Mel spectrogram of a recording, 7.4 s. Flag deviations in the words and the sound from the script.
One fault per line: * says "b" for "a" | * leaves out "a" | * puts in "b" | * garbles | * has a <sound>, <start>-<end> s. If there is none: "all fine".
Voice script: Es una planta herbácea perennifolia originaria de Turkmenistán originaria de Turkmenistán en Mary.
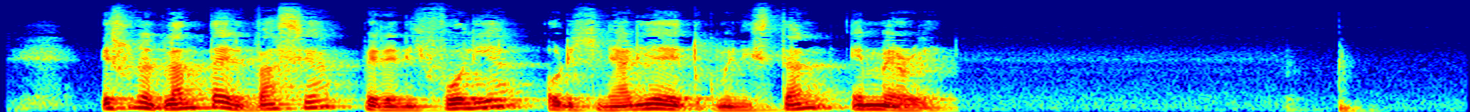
* leaves out "originaria de Turkmenistán"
